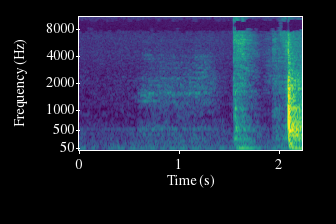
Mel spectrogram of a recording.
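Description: A plastic glaze jar set down on a wooden workbench: a single soft knock near the end, after a quiet stretch.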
